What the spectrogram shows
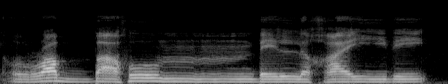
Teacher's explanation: So instead of saying Rabbahum, taking a pause and then saying bil ghaybi, we say Rabbahum bil ghaybi. So you're closing your lips on the hum, applying the ghunna, and releasing the lips by saying the bil.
